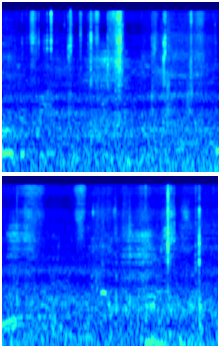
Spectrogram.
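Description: Faint rustling and light clicks of Pokémon trading cards being handled and flipped through by hand.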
